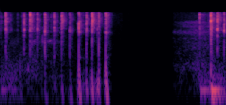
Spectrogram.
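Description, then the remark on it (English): A ballpoint pen clicks rapidly over and over in a quick, uneven burst of sharp, crisp snaps, stops for a moment, then starts up again with a few more clicks. “Sorry, I was clicking my pen. I've been sitting here clicking my pen like a terrible pen clicker.”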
